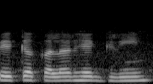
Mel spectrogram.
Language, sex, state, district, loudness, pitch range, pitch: Hindi, female, Uttar Pradesh, Ghazipur, -25 LUFS, 175-190 Hz, 185 Hz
